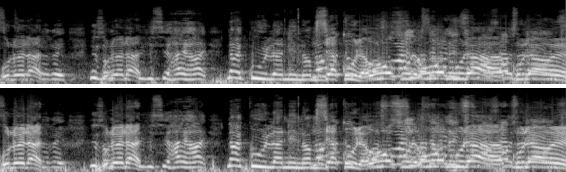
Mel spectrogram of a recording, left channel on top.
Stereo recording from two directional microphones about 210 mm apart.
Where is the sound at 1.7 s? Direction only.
15° right (ahead or behind).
